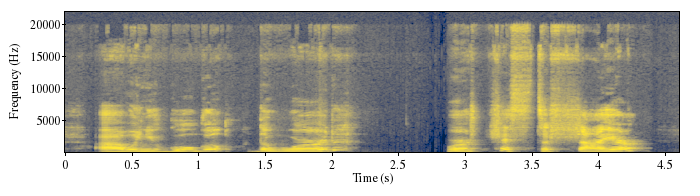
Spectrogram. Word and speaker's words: Worcestershire: I say Worcestershire, right? When you Google the word Worcestershire, it's pronounced not like how it looks. So I say Worcestershire.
